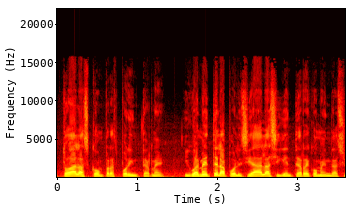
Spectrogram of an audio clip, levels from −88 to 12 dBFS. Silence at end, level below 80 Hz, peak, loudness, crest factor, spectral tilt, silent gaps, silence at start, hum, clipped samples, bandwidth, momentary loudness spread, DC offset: 0 s; -52 dBFS; 0 dBFS; -14 LUFS; 14 dB; -5.5 dB/octave; none; 0.1 s; none; under 0.1%; 15.5 kHz; 9 LU; under 0.1%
